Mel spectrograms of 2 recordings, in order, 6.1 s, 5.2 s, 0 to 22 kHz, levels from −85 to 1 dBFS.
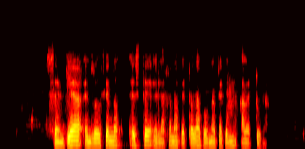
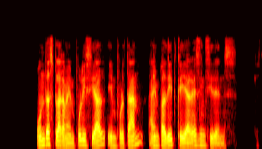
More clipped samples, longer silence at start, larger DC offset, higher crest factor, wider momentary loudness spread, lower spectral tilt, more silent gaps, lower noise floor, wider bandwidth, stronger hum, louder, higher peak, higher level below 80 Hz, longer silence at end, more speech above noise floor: neither; first, 0.95 s vs 0.75 s; neither; about the same, 20 dB vs 20 dB; first, 14 LU vs 8 LU; first, -9.5 dB/octave vs -6.5 dB/octave; neither; first, -86 dBFS vs -65 dBFS; second, 6.2 kHz vs 8 kHz; neither; second, -28 LUFS vs -21 LUFS; second, -8 dBFS vs -2 dBFS; second, -64 dBFS vs -58 dBFS; first, 0.8 s vs 0.6 s; first, 59 dB vs 45 dB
